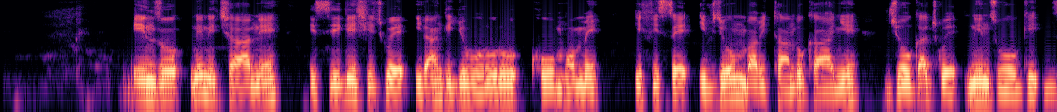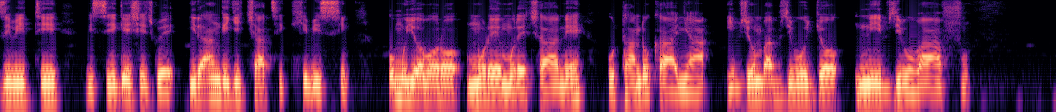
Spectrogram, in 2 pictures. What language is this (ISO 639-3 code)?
run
